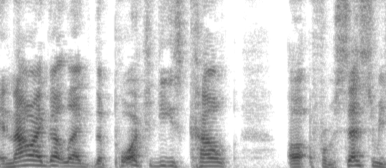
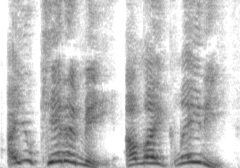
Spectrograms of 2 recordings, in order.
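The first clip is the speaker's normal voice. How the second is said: much higher, exasperated squeak; incredulous; 11 semitones higher, 4 dB louder than usual. Retold or imitated. Patient to the counting nurse, much higher and incredulous. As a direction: shoot up in disbelief.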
